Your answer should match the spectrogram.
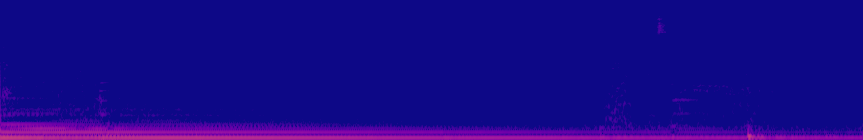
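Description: A single strummed chord on an acoustic guitar ringing out and slowly fading, with a light tap near the end.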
